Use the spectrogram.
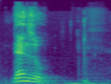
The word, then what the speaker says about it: Denzel: Denzel. Then there you go. You've pronounced it right.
